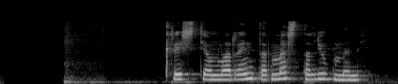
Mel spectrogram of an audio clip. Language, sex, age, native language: Icelandic, female, 30-39, Icelandic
